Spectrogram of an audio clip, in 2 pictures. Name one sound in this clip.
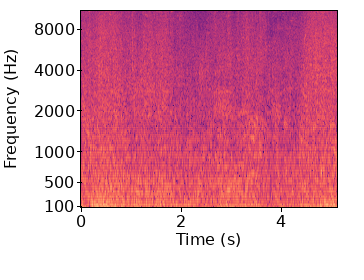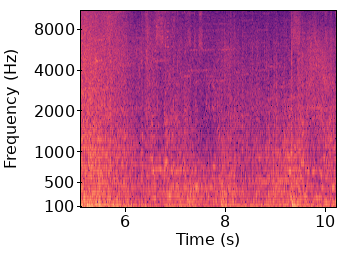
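Spell blasts and weapon hits crash and clatter in a dense game battle.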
